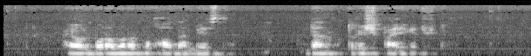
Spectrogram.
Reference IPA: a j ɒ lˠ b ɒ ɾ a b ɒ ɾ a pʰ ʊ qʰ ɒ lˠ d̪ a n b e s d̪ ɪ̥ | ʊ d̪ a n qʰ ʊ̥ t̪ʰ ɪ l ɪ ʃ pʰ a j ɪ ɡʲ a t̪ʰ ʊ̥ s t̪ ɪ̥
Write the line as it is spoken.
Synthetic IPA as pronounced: a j ɒ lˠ b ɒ ɾ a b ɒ ɾ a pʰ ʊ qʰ ɒ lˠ d̪ a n b e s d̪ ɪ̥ | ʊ d̪ a n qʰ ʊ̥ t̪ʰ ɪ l ɪ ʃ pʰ a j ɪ ɡʲ a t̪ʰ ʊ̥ ʃ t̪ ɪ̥

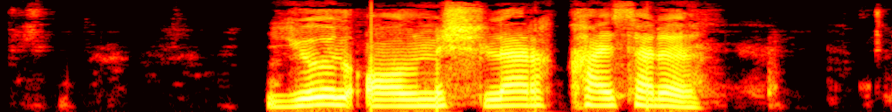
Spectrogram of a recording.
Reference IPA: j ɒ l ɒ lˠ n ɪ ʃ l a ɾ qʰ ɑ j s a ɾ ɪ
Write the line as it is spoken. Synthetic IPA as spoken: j o l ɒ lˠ m ɪ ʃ l a ɾ qʰ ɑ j s a ɾ ɪ

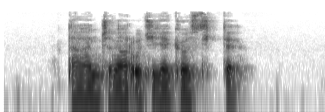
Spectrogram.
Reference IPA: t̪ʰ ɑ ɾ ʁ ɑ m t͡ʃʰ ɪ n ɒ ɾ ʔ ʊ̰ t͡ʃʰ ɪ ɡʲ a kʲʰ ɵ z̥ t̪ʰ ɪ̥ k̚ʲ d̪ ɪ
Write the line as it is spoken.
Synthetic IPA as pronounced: t̪ʰ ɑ ʁ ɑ n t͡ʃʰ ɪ n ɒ ɾ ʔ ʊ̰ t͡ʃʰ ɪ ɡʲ a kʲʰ ɵ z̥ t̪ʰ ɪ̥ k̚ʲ t̪ ɪ

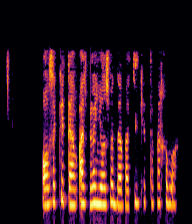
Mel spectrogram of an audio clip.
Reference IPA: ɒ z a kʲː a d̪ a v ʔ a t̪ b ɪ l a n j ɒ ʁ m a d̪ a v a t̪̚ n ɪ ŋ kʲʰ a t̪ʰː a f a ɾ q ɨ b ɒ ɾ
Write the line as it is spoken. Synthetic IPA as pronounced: ɒ z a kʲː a d̪ a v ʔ a t̪ b ɪ l a n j ɒ z m a d̪ a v a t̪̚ n ɪ ŋ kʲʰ a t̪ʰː a f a ɾ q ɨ b ɒ ɾ

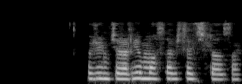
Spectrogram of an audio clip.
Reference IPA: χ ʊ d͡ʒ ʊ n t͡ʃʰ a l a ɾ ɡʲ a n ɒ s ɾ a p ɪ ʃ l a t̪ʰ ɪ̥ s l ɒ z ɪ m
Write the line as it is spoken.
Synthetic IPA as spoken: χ ʊ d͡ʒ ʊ m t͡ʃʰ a l a ɾ ɡʲ a m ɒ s l a p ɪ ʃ l a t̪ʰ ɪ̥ ʃ l ɒ z ɪ m

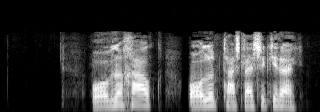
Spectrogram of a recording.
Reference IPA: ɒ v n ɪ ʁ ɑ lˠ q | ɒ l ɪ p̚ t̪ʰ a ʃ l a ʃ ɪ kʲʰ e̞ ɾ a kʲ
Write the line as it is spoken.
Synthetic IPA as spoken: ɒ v n ɪ χ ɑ lˠ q | ɒ l ɪ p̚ t̪ʰ a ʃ l a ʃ ɪ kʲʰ e̞ ɾ a kʲ

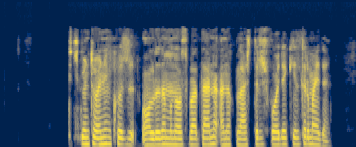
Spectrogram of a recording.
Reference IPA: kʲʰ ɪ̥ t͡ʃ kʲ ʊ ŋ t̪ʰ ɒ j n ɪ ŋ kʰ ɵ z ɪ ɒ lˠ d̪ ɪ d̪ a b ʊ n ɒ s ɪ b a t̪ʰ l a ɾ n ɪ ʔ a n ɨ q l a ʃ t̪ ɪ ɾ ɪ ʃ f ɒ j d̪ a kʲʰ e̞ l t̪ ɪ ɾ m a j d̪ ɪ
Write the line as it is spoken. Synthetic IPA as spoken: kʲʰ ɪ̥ t͡ʃ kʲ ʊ n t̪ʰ ɒ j n ɪ ŋ kʰ ɵ z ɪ ɒ lˠ d̪ ɪ d̪ a m ʊ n ɒ s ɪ b a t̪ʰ l a ɾ n ɪ ʔ a n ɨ q l a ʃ t̪ ɪ ɾ ɪ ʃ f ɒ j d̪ a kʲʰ e̞ l t̪ ɪ ɾ m a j d̪ ɪ

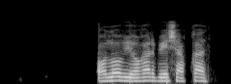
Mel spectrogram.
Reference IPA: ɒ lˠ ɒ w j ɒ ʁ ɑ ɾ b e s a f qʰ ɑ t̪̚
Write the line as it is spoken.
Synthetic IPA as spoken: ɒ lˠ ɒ w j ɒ ʁ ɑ ɾ b e ʃ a f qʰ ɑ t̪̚

